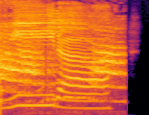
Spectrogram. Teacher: produce dos notas planas, dos monotonos, dos notas pedal o de sustentación, ¿sí? No logra hacer el movimiento tonal dentro sobre todo de la primera sílaba, no logra decir mira, sino que se queda mira.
